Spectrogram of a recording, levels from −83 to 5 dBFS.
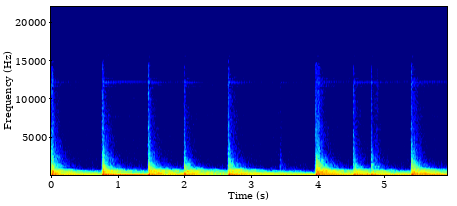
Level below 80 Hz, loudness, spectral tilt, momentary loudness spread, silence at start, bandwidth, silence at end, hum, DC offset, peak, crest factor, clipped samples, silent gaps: -26 dBFS; -21 LUFS; -10.5 dB/octave; 11 LU; 0 s; 4.2 kHz; 0 s; none; under 0.1%; 0 dBFS; 18 dB; under 0.1%; none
